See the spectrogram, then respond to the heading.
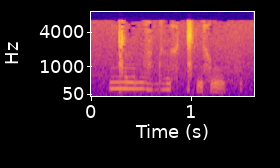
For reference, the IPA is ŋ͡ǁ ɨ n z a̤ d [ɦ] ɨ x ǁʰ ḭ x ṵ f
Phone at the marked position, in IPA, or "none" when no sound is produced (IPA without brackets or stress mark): ɦ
